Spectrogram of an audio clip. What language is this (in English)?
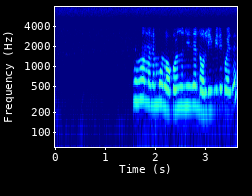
Assamese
